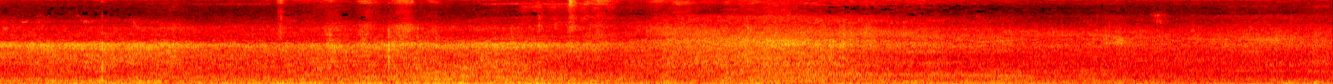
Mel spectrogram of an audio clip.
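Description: Steady road traffic noise from vehicles on a city street, with a deep low rumble and no distinct events standing out.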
